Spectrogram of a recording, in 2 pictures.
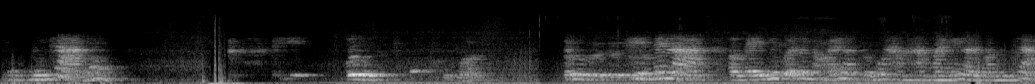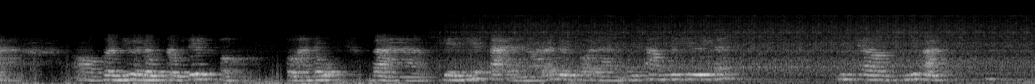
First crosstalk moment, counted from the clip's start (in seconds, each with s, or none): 5.6 s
